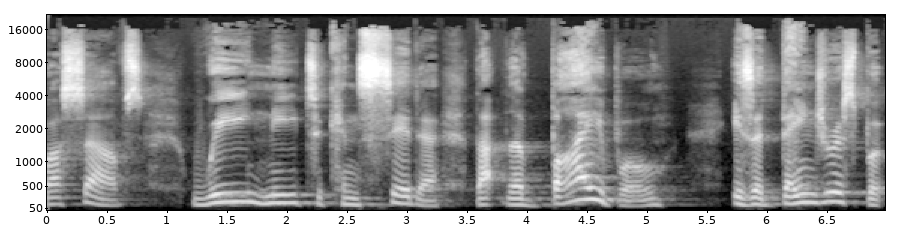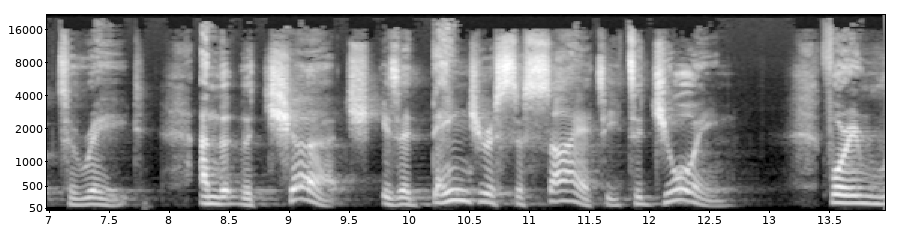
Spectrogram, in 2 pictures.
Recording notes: This sermon was preached at Welcome Baptist Church on Sunday 2nd July 2023.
